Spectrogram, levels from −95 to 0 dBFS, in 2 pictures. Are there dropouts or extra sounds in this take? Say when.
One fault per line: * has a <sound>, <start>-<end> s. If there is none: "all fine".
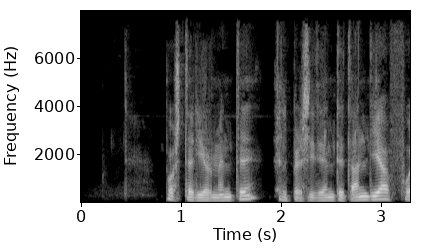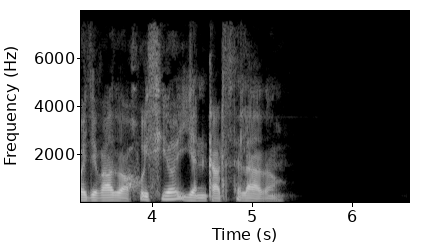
all fine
